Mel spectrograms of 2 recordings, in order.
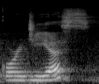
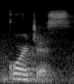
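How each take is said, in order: First: The E is sounded as an extra syllable. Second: The E is silent, ending in 'jus'. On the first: The speaker calls it wrong. "We don't pronounce it" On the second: The speaker calls it right. "we pronounce it"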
